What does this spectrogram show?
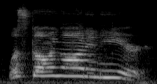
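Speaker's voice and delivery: high, loud, slow demanding mom; mother rushing into the living room; alarmed mother. A narrator's reading. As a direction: burst in asking what happened. Mommy rushing in at screams.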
